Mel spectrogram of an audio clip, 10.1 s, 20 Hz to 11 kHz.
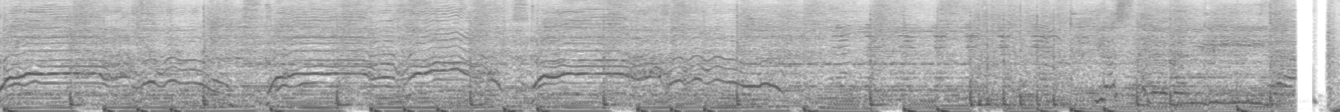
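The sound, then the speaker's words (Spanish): A loud, dense rock song, a new release due 20 January 2023 by a band that started in Bogotá, plays continuously, with driving drums, distorted guitars and a strained, shouted-sounding lead vocal, cutting off abruptly near the end. “ellos traen nueva canción el próximo 20 de enero de este 2023.”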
